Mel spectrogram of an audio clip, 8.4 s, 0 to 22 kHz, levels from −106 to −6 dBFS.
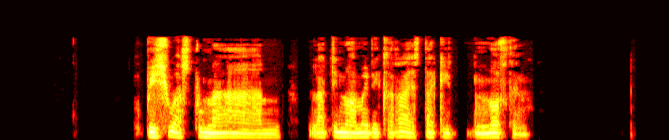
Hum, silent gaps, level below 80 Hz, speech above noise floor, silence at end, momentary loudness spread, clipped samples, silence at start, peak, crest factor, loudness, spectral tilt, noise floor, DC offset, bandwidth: none; 3.74-3.84 s, 5.73-5.79 s; -54 dBFS; over 71 dB; 1.75 s; 14 LU; under 0.1%; 1.85 s; -2 dBFS; 20 dB; -19 LUFS; -4 dB/octave; under -90 dBFS; under 0.1%; 7.8 kHz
